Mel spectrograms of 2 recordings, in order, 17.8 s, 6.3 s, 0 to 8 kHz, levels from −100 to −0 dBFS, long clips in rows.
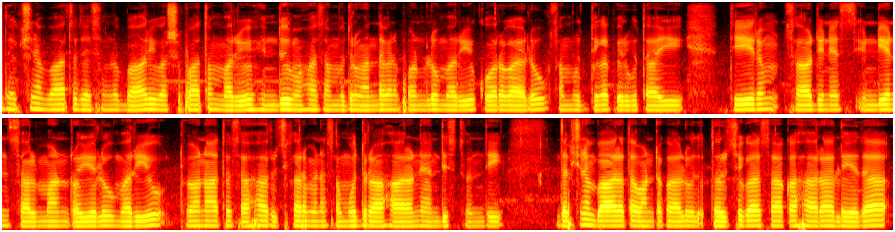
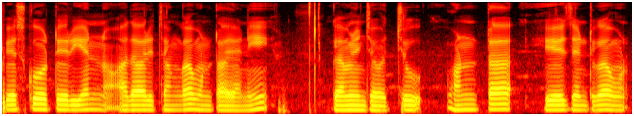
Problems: low volume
